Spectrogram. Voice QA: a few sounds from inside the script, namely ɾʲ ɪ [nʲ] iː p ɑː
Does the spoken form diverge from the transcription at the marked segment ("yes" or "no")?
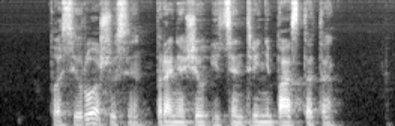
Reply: no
